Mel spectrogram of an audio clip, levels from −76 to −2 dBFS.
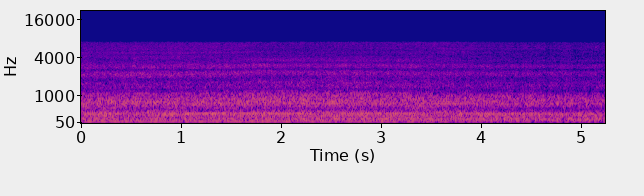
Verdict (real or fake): real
